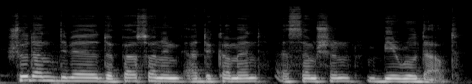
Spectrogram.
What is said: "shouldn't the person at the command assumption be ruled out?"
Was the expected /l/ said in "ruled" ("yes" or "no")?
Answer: no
